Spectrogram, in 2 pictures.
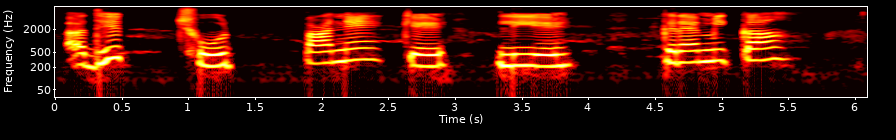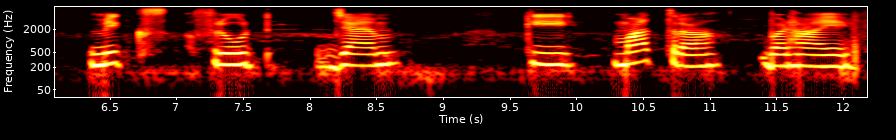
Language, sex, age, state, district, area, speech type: Hindi, female, 18-30, Uttar Pradesh, Sonbhadra, rural, read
